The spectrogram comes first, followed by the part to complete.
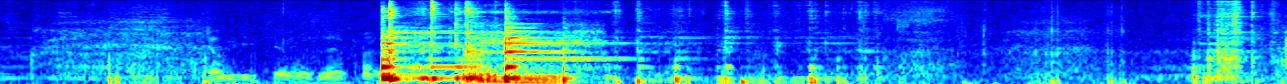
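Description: Cast-iron camp oven being set down over campfire coals: a sharp metal clank about two seconds in, followed by a ringing that dies away within about a second.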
